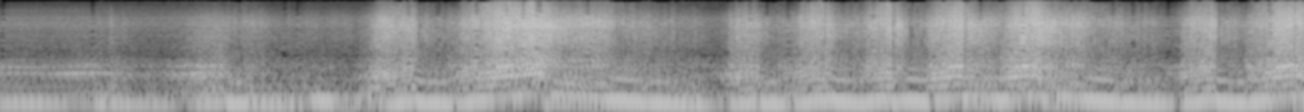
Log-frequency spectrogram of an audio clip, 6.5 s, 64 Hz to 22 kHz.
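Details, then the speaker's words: Van with a freshly installed 2-litre engine that sat about 18 years, first start after fixing the intake, oil old and low: loud, uneven revving that surges and dips. Rough running needing fine tuning; the cause is not confirmed. "Let's see if this thing fires up. Oh. I don't think this feels extremely good."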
